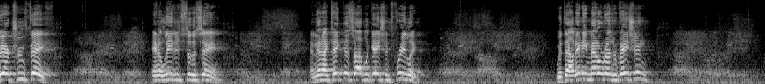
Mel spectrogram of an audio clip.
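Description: A large crowd of young people repeats the phrases in unison, heard outdoors at a distance.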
